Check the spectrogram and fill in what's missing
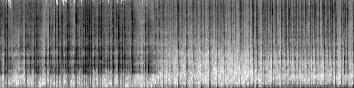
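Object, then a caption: Cardboard paper roll tube. A long, hollow brown cardboard paper roll tube, held diagonally and then horizontally, is tapped rapidly by both hands with fingertips and long nails. The first three seconds give quick, hollow, resonant taps with a mid-pitched ring. The rest turns into a softer, duller, low-heavy patter of dense taps.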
